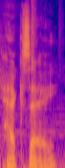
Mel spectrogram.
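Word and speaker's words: Hexe: of running with it I thought it was hex not hexay they were pronouncing it hexy or hexay h-e-x-e the final e is being pronounced I believe is like hexay so my less plugged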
